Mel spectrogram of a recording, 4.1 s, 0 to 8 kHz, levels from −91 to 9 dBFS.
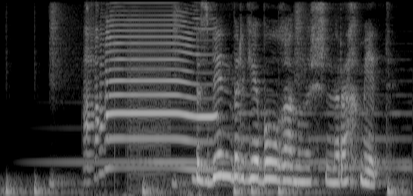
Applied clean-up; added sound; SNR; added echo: none; Harmonica; 1 dB; reverberation time 0.3 s.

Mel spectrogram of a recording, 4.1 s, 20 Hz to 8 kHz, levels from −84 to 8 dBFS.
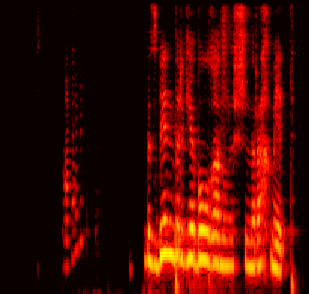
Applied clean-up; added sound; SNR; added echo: neural mask model DeepFilterNet 3.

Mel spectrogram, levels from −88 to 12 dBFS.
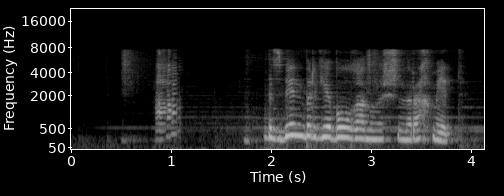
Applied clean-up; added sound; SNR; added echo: neural separator model SepFormer DNS4.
